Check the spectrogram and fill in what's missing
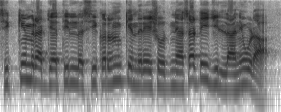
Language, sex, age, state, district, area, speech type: Marathi, male, 18-30, Maharashtra, Washim, rural, read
